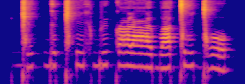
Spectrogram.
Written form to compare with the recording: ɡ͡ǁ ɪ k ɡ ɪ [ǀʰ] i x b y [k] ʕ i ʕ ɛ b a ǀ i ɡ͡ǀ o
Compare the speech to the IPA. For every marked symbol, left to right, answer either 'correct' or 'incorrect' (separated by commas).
incorrect, correct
